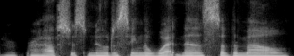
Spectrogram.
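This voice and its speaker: A woman leading a guided meditation in a calm, unhurried manner, leaving long pauses between phrases. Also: very deep voice, dry recording, studio quality. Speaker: meditation guide, yoga nidra teacher. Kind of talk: guided meditation, body scan.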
